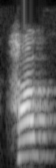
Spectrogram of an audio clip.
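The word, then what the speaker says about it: half: मतलब होता है बछड़ा हाफ देखिए हाफ मतलब आधा तो देखिए यहां पर हाफ एच ए एल एफ यहां पर हाफ पढ़ा जा रहा है एल साइलेंट है सॉरी यहां पर हम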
